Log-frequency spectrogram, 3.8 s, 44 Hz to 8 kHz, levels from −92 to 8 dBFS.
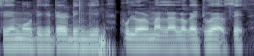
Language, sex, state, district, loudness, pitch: Assamese, male, Assam, Sonitpur, -17 LUFS, 110 Hz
